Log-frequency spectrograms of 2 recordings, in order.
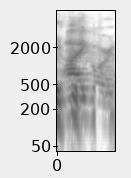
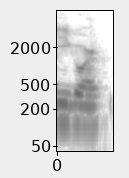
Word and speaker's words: Igor: frankenstein my fault um it's pronounced igor actually not igor um i got i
